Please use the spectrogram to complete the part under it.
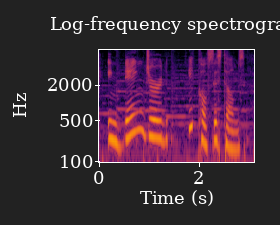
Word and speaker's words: endangered ecosystems: 我们有看到这两个单词比较难读，它读作 endangered ecosystems，指的是最濒危的生态系统。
